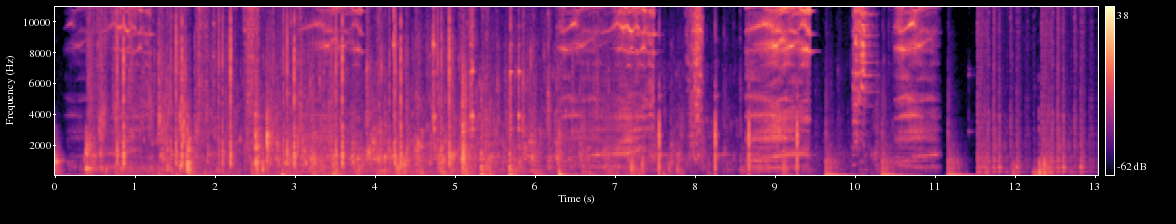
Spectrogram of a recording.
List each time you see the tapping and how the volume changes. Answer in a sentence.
The tapping can be heard from 0.8 to 12.6 s, getting quieter.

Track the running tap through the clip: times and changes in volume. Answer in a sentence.
The running tap can be heard from 0.0 to 12.9 s, getting quieter.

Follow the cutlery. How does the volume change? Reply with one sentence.
The volume of the cutlery goes up.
